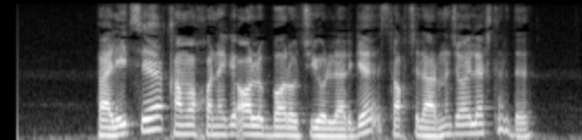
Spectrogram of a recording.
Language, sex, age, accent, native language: Uzbek, male, 18-24, Farg'ona, Uzbek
